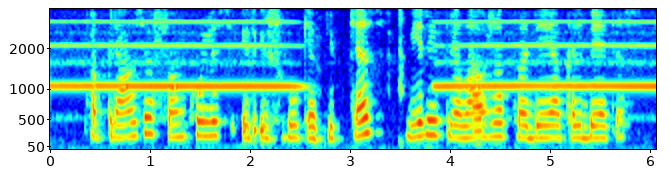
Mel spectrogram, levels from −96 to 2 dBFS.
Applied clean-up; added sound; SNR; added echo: none; Wind instrument, woodwind instrument; 2 dB; none.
